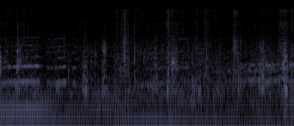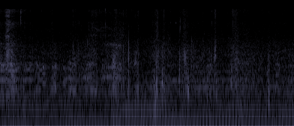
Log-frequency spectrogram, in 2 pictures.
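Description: Dogs run over dry grass and soil, with paws rustling and thudding.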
